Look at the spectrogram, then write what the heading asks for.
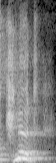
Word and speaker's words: Knut: Because in Danish, it's spelled with a K, Knud, and it's just pronounced Knud. Ah. So, but it's Knut in this.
